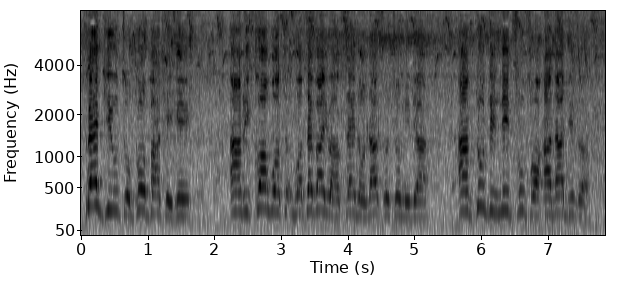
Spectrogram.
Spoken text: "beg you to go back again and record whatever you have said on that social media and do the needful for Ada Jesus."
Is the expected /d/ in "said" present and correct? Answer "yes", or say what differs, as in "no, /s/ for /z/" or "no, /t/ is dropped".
yes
